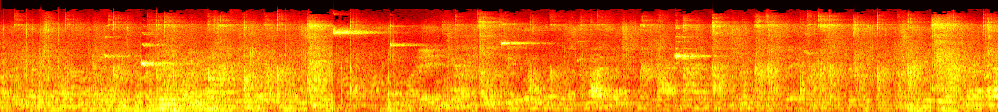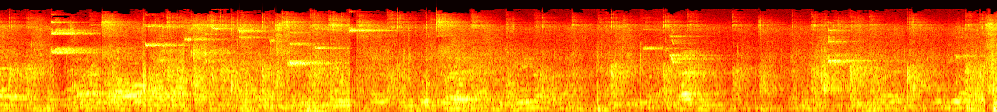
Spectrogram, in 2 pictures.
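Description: Sports shoes squeak sharply on the hall floor.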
